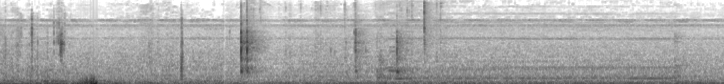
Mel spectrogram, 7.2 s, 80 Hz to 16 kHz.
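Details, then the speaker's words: 2021 Kawasaki KLX230 whose battery had been dying more and more often, left sitting a week. Pressing the starter gives a couple of dry clicks and a weak hum with no cranking: a dead battery, later fixed by a replacement battery. "well over the last few weeks it started happening often and then i let the bike sit for like a week and went to go turn it on and all i got was"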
